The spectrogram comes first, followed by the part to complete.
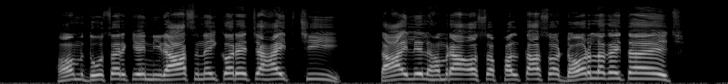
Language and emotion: Maithili, fearful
